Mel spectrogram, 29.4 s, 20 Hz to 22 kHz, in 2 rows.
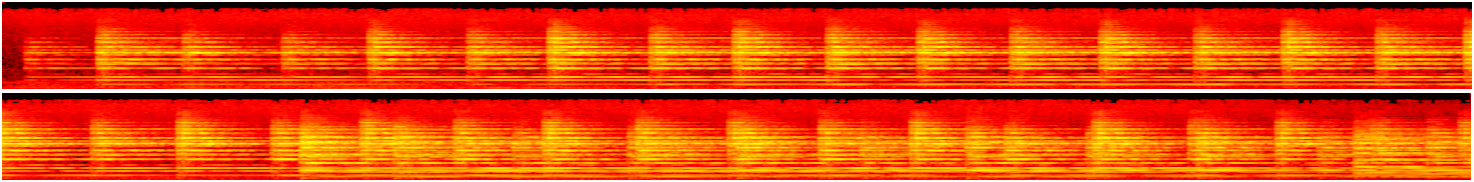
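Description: Church bells of the former collegiate church Marie Himmelfahrt in Dietramszell, Upper Bavaria, ring the 12 o'clock midday peal in a steady, even rhythm of resonant strikes with long humming overtones; partway through, more bells join and the sound grows fuller. No one speaks.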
